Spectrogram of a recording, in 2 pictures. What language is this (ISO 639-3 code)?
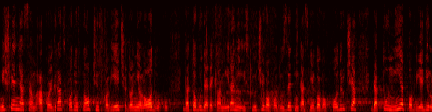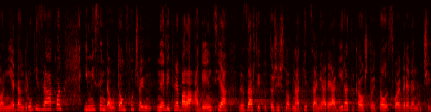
hrv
